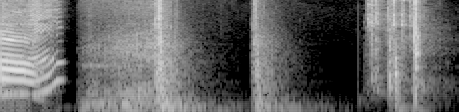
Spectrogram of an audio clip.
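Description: Cartoon sound effects: a dull thunk about half a second in, a lighter knock, then a quick double click near the end.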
